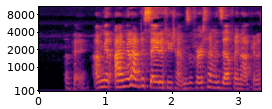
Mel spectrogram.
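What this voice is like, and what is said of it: Usual voice. Nothing is said of it.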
